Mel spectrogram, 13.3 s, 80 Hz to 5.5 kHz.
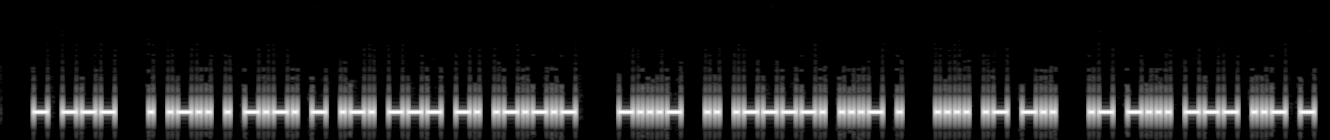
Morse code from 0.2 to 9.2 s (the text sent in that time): TO ELECTRON. <BT> I'VE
